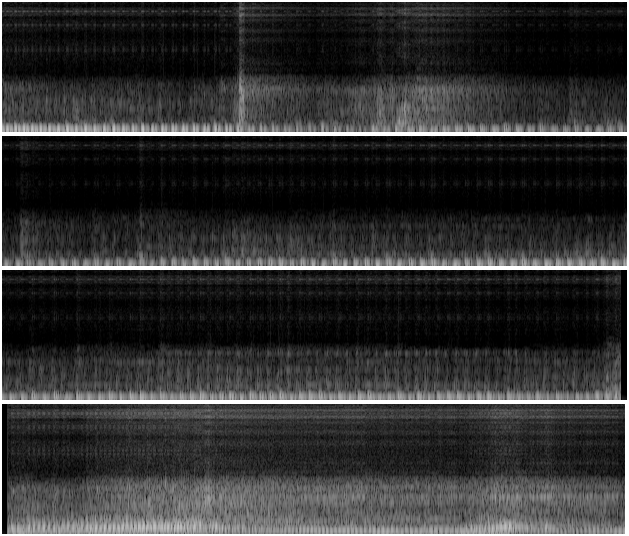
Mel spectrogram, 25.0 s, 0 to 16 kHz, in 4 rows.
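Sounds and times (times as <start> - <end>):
chainsaw engine idling: 0.0 - 24.9
chainsaw engine revving: 18.6 - 24.9.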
